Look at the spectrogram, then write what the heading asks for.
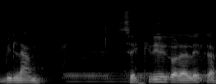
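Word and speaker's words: בלעם: El nombre hebreo es Bilam.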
